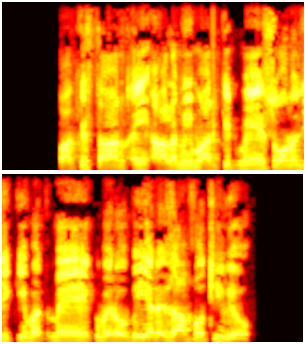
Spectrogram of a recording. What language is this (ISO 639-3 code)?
snd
